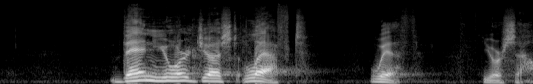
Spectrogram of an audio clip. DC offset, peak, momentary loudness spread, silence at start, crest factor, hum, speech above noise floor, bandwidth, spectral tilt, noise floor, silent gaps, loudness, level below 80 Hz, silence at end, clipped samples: under 0.1%; -2 dBFS; 21 LU; 1.1 s; 16 dB; none; 46 dB; 15 kHz; -6.5 dB/octave; -60 dBFS; none; -15 LUFS; -52 dBFS; 0 s; under 0.1%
